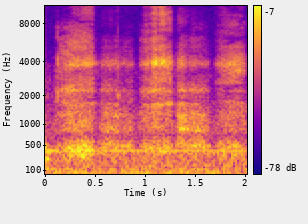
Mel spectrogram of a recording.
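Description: A man breathing audibly, a few soft breaths in a pause between sentences, while sitting in cold water.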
